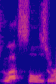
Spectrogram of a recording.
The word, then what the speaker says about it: Lassells: Lassells rhymes with tassels and is in Wetherby.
